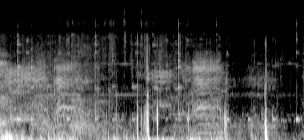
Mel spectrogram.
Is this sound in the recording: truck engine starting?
no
